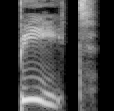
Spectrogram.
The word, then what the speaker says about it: beat: In beat the tongue is higher and the vowel is longer.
